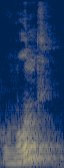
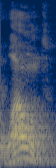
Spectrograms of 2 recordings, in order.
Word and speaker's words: wound: so instead of saying a wound that's correct some people may say a wound and a wound with two syllables is wrong another example is an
